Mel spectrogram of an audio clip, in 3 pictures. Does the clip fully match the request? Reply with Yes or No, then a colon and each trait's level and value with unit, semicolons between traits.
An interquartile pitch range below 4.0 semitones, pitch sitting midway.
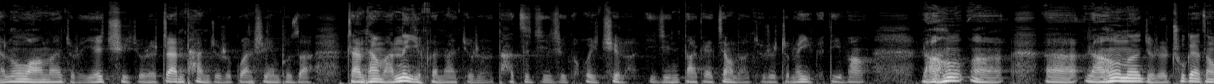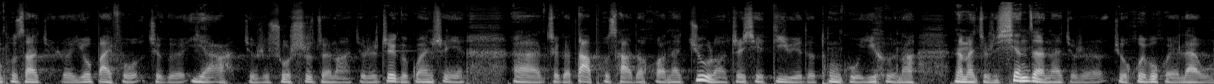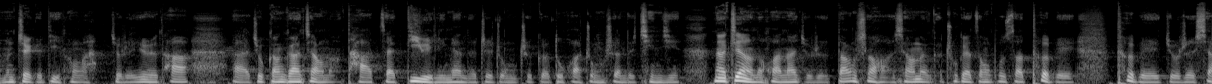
No: average, 3.6 semitones; low, 110 Hz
